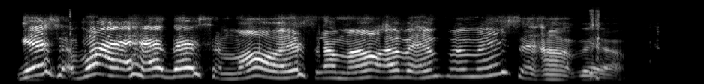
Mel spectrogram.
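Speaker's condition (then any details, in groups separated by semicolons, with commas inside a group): Bulbar ALS, bulbar onset; losing ability to speak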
